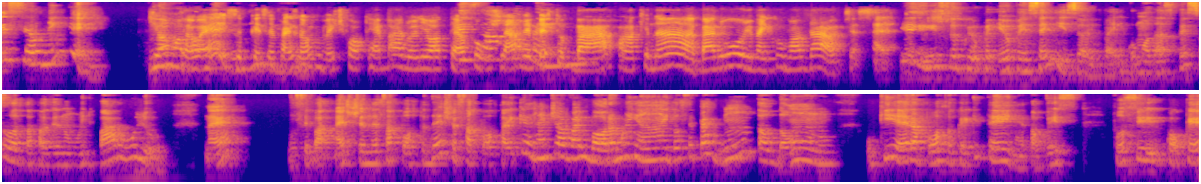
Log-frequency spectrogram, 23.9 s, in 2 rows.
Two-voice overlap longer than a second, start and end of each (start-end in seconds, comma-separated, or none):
1.5-3.1, 4.6-6.0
